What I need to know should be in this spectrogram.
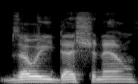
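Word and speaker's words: Zooey Deschanel: ends up being Buddy's friend in the movie Zoe de Chanel I guess I pronounce that right that's right you got it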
